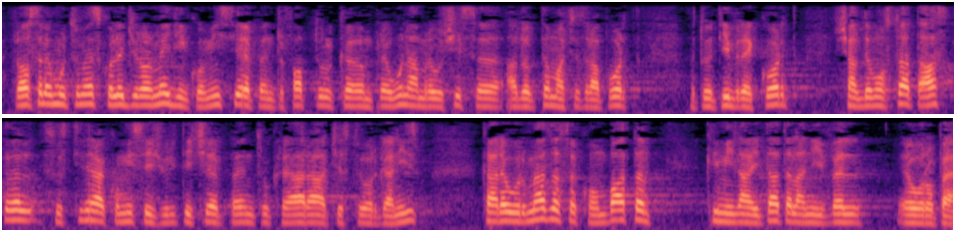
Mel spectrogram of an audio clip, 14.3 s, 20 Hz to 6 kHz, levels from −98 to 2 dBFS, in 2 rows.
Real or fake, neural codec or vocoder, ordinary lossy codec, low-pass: real; none; MP3, 32 kbps; 5.4 kHz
